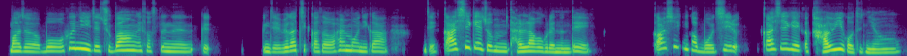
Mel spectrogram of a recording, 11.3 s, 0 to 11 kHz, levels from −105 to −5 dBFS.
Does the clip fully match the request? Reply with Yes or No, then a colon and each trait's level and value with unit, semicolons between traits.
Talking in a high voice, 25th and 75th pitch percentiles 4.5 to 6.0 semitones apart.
Yes: high, 210 Hz; average, 5.2 semitones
